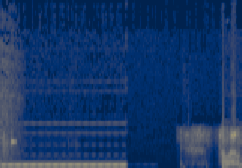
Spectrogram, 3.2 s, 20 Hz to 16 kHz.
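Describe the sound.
A telephone dial tone opens a prank phone call: a loud, steady tone holds for about 1.7 seconds, cuts off abruptly, and after a brief quiet gap a voice is heard speaking.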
